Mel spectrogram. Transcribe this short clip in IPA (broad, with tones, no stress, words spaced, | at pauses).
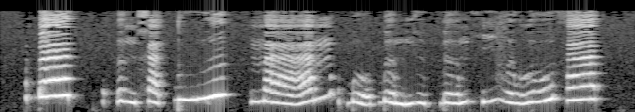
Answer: ɓa˦˥t̚ | ʔə˨˩ŋxa˨˩t̚ɗu˧˥ə̯ | ma˨˩˦m | ɓo˨˩˨ɓə˨˩m jɨ˨˩p̚ɗə˨˩˦mhi˧˥və˨˩w lo˧˥ha˦˥k̚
